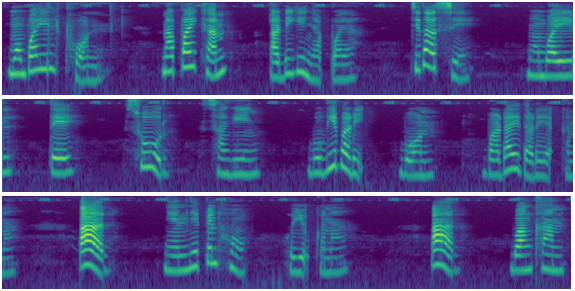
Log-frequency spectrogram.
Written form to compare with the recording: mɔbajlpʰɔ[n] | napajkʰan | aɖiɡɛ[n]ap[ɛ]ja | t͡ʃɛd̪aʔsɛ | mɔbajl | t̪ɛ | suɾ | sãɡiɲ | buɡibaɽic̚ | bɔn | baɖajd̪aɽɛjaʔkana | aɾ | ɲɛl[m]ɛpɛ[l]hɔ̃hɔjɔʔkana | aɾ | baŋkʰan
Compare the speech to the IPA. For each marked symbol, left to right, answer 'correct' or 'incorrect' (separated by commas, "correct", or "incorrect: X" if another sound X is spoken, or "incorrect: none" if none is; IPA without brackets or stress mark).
correct, incorrect: ɲ, incorrect: a, incorrect: ɲ, correct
